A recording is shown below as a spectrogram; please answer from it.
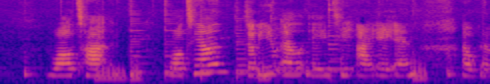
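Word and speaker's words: Wlatian: But it is like it's a weird one to pronounce. It's Waltian, W-L-A-T-I-A-N.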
